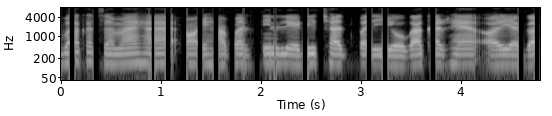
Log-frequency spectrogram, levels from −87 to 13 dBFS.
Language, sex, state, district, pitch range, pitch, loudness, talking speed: Hindi, male, Chhattisgarh, Bilaspur, 130-145 Hz, 140 Hz, -21 LUFS, 215 wpm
